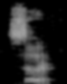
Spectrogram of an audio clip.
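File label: "сыр", Komi, female; audio dict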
